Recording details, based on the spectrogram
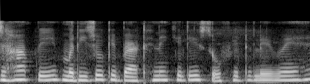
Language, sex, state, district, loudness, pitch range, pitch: Hindi, female, Haryana, Jhajjar, -15 LUFS, 185-210 Hz, 200 Hz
